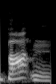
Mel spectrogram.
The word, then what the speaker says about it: Bottin: different in my head oh it's written Boton it's absolutely pronounced Boton but you are talking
